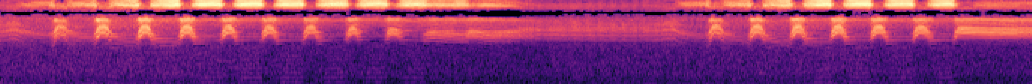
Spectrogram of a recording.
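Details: A male robust cicada sings from atop a stream access-control barrier at Uicheon during heavy-rain flooding: runs of loud, buzzy pulses, about two or three a second, pausing briefly between phrases over a steady high insect drone.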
